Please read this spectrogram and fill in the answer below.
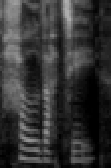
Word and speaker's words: Khalvati: It's a poem that's about your father and it's interesting that in your reading you you pronounce your own surname as Halvati which is I'm guessing the Persian pronunciation.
